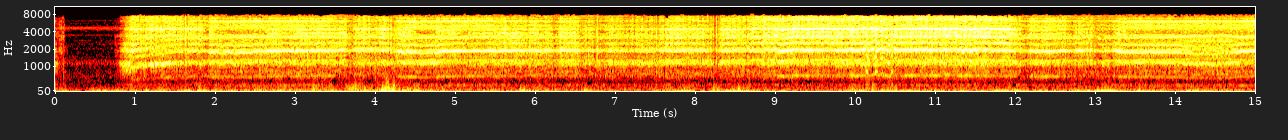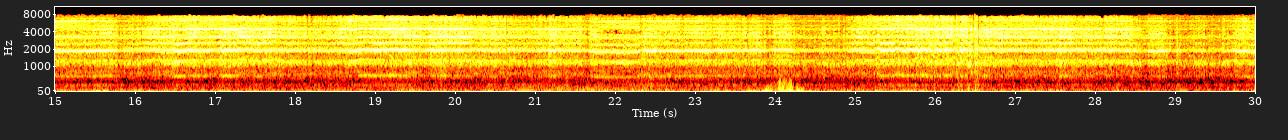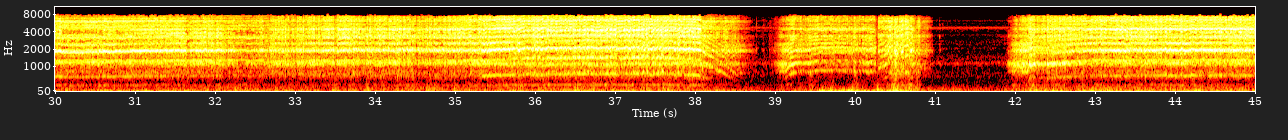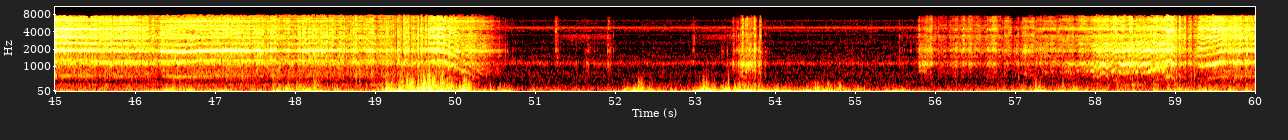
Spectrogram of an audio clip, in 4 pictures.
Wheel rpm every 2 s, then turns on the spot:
60, 160, 160, 170, 160, 170, 160, 160, 170, 160, 170, 160, 170, 170, 170, 160, 170, 160, 160, 70, 30, 130, 160, 170, 150, 20, 0, 10, 50, 120.
none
